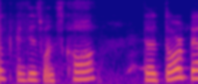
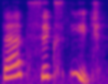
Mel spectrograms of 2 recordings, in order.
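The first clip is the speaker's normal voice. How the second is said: put-on kids counting; 9 semitones higher than usual. Children voiced in story.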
